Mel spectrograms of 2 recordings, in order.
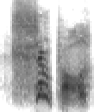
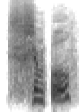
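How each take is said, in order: First: Loud, falling exasperated shout. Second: Shrill, high disbelieving scream. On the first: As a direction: hurl it back, exasperated. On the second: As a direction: shriek the word in disbelief. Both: A narrator's reading. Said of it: "Haber practically screamed".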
